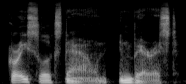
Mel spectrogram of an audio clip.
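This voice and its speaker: A man's voice: extremely low pitch, expressive, unhurried, vocal fry, a little mellow, husky, no echo, studio quality. A man reading stage directions as the narrator of a screenplay table read.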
